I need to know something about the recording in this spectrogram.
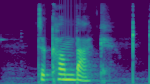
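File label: "come back", English; verb; fichiers sons du vocabulaire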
